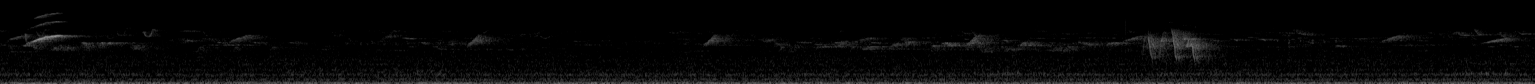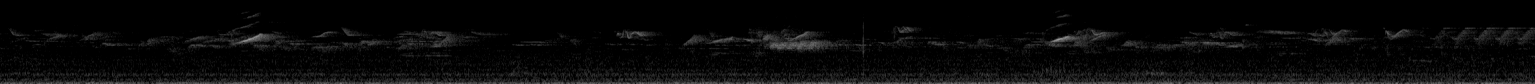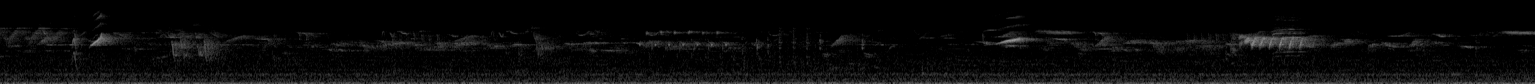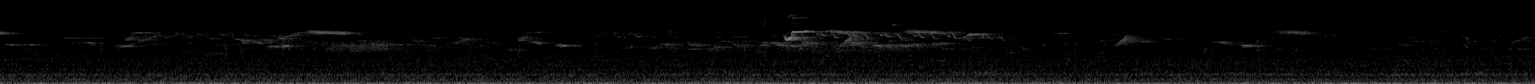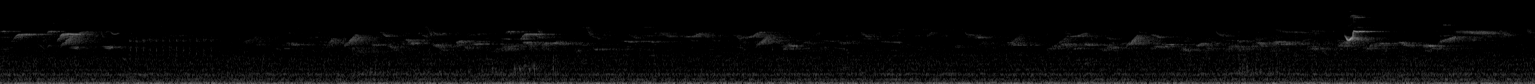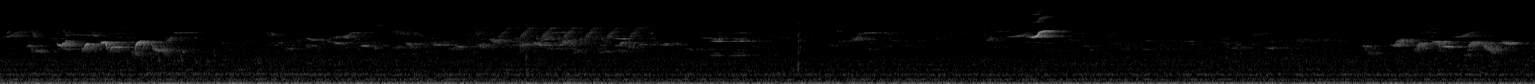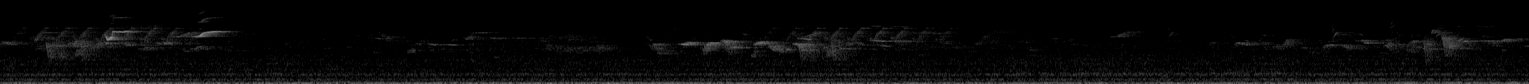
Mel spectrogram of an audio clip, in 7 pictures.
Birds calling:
Hawaii Amakihi (Chlorodrepanis virens), Omao (Myadestes obscurus), Hawaii Akepa (Loxops coccineus), Apapane (Himatione sanguinea), Iiwi (Drepanis coccinea), Red-billed Leiothrix (Leiothrix lutea)

